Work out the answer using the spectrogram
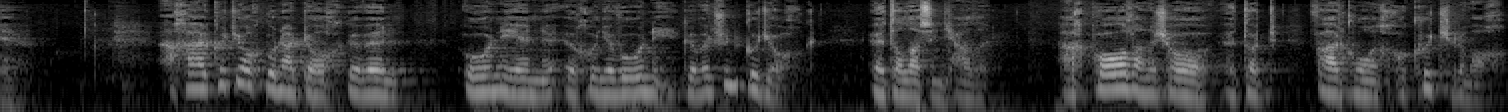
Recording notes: recorded at North Harris Free Church on the evening of Sunday, 29th January 2023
